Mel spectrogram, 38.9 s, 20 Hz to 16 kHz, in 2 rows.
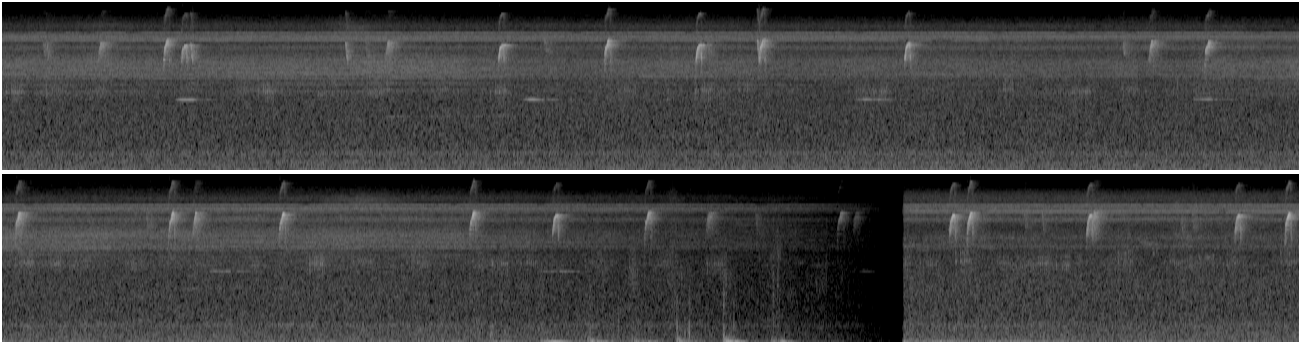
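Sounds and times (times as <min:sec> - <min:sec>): high-pitched insect drone: 0:00.0 - 0:31.4, 0:33.0 - 0:38.9
rising bird chirps: 0:27.6 - 0:28.2.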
